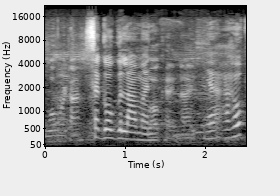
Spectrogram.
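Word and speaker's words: sago't gulaman: Sagugulaman.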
